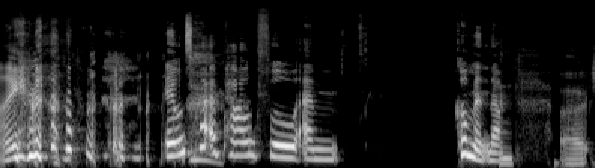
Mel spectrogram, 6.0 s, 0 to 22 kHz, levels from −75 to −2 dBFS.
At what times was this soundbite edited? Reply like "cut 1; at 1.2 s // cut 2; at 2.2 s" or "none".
cut 1; at 5.0 s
